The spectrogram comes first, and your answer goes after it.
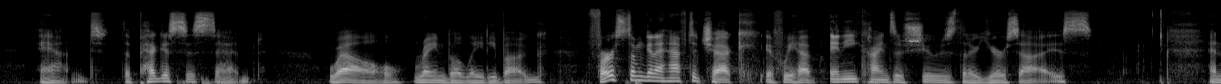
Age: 30-49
